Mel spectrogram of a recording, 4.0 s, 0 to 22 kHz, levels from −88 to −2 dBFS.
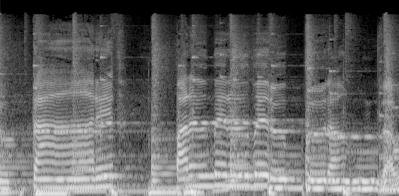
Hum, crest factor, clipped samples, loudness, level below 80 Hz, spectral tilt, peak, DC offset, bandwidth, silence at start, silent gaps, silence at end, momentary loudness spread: none; 14 dB; under 0.1%; -15 LUFS; -24 dBFS; -6 dB/octave; 0 dBFS; under 0.1%; 17 kHz; 0 s; none; 0 s; 4 LU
